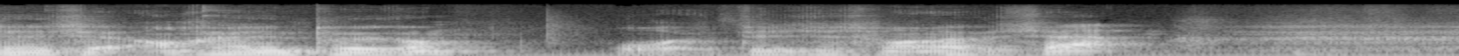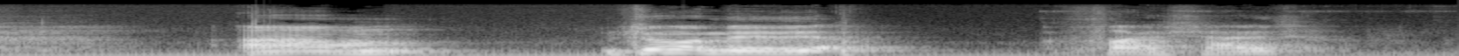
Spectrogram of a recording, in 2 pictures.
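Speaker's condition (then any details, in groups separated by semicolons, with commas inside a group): Tongue cancer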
